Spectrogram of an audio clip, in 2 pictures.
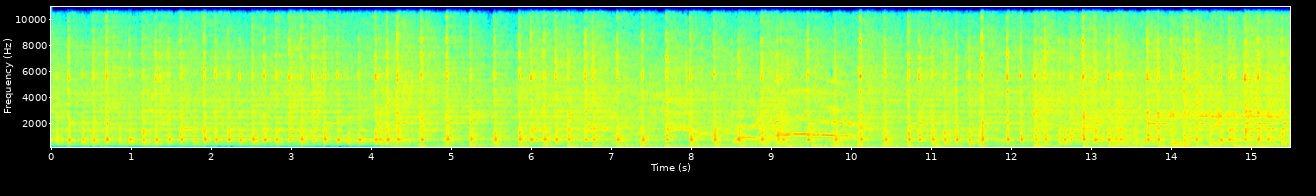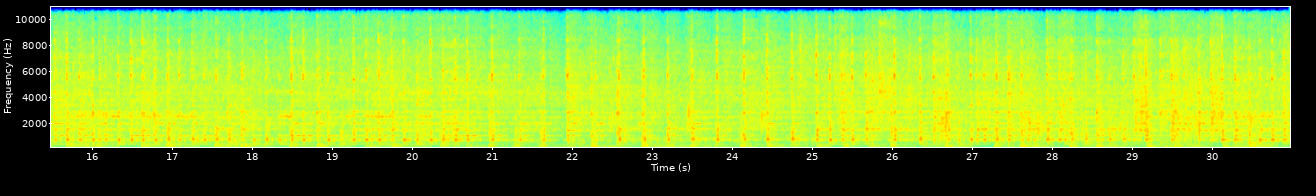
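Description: A live folk band plays upbeat dance music with a steady beat of sharp, wood-block-like percussion strokes. A lower part joins about four seconds in.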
